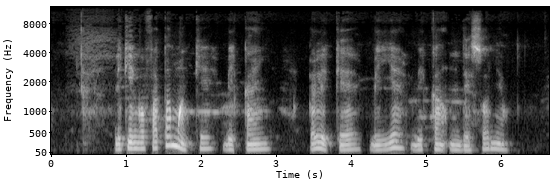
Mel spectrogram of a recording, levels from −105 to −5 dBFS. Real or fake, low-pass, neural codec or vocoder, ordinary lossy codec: real; 10.8 kHz; none; Opus, 32 kbps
